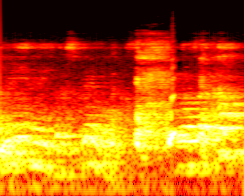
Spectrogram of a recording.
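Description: A man speaking into a microphone, with a short cough about one and a half seconds in.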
